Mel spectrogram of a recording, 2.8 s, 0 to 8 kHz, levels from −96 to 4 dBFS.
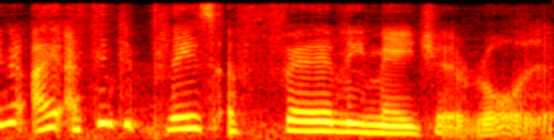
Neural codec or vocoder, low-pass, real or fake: codec, 16 kHz, 1.1 kbps, Voila-Tokenizer; 7.2 kHz; fake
